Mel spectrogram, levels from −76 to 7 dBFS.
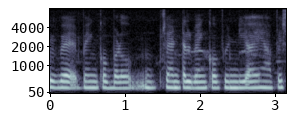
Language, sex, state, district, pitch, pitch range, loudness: Hindi, female, Bihar, Muzaffarpur, 220 Hz, 215-225 Hz, -14 LUFS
